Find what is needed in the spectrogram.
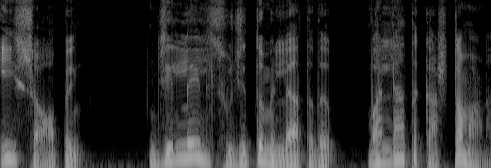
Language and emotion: Malayalam, disgusted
